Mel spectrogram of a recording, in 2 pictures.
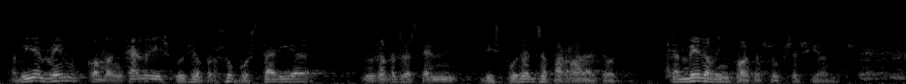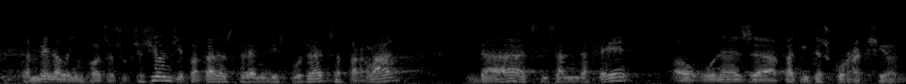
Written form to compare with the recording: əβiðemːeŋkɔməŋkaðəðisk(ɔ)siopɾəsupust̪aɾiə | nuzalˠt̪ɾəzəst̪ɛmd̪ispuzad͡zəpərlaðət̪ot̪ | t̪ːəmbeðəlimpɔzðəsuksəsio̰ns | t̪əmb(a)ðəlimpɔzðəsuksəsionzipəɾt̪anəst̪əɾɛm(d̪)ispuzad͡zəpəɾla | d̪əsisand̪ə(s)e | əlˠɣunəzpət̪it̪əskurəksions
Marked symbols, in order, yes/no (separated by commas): no, no, yes, no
